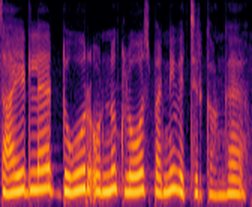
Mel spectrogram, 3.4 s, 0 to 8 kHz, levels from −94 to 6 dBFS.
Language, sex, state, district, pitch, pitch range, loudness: Tamil, female, Tamil Nadu, Nilgiris, 235 Hz, 210-255 Hz, -12 LUFS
